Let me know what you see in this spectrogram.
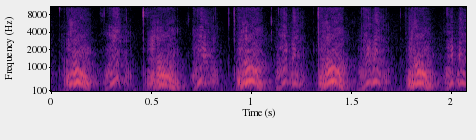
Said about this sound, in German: Wenn man es öffnet, macht es so ein Geräusch. Wenn man es zuklappt, dann hört sich so an. Eigentlich wie beim Aufmachen. Mach mal den Reißverschluss so hin und her.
